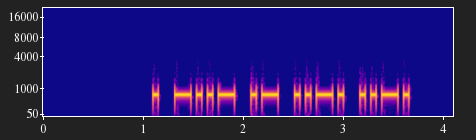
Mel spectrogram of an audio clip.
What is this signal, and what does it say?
Morse code, heard as a keyed tone, about 22 wpm, 700 Hz. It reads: EXAFF
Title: Code Groups - 5 Letters - 22wpm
